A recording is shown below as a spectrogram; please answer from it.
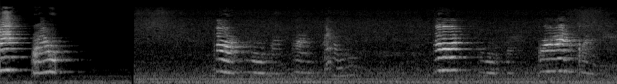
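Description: Indian ringneck parakeets calling in short pitched squawks. Two calls come close together at the start, then after a brief lull single calls come roughly a second apart, some sliding down in pitch.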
